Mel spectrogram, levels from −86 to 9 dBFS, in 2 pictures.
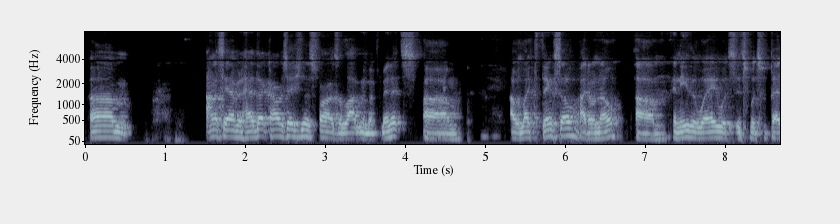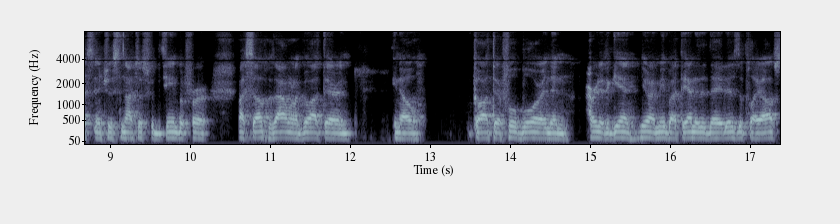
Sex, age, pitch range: male, 20-39, 100-110 Hz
